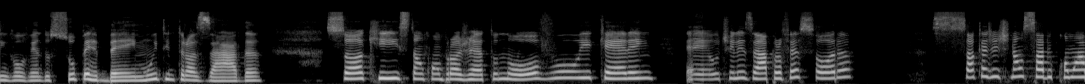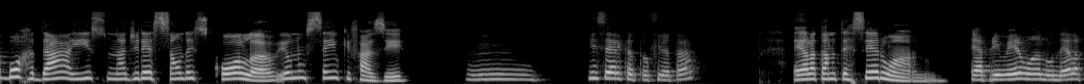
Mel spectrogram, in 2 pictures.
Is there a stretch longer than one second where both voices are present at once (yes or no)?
no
